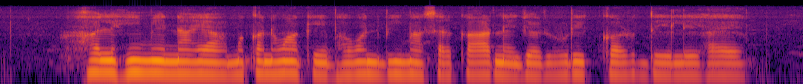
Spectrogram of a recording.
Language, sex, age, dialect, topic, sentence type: Magahi, female, 60-100, Western, banking, statement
